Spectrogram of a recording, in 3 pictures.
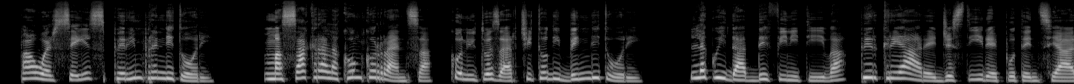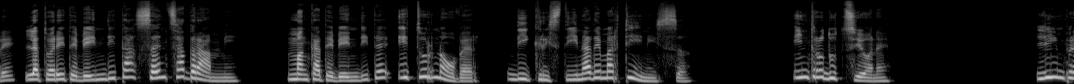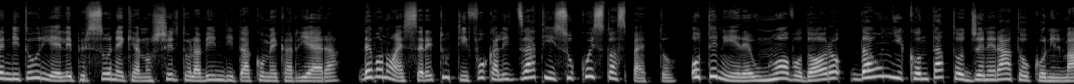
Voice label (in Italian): audiolibro; massacra la concorrenza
